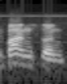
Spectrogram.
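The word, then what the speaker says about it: Bahnsen: truths written by David L Branson and that is spelled b-a-h -n-s-e-n-b-a-h-n-s-e-n David L banson there is no free lunch 250 economic streets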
